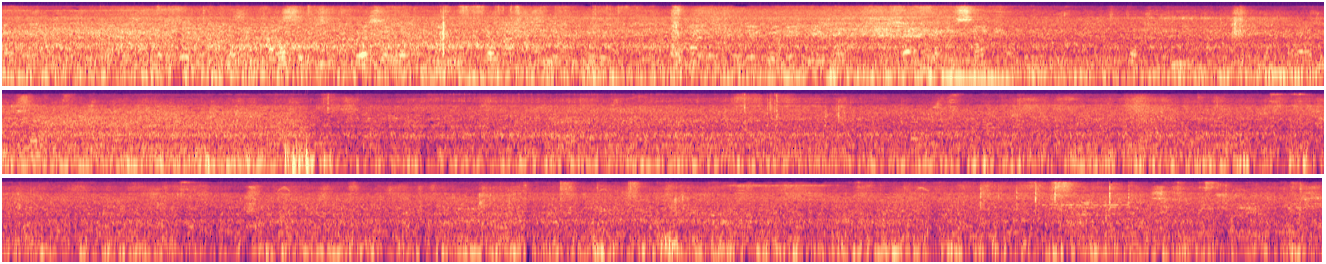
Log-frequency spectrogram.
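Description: Outdoor background noise while walking: a heavy low rumble for about the first eleven seconds, ending at a sharp knock, then a quieter steady background with indistinct voices.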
